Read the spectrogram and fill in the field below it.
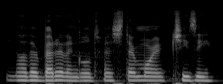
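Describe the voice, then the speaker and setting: A woman's voice: on the low side, monotone, a little fast, a little mellow. A teenage girl with an American accent, a student guest on a podcast, chatting casually with short replies. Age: teens. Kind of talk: casual chat.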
